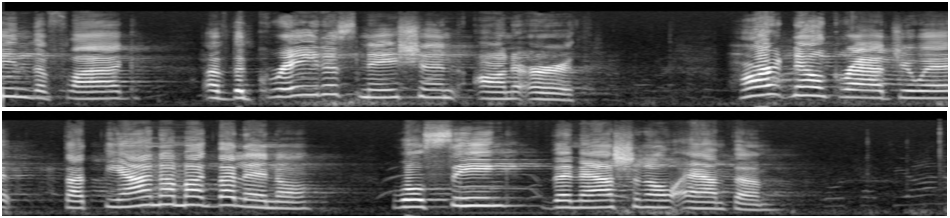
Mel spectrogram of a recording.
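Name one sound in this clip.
A woman speaks emotionally through a microphone outdoors.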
